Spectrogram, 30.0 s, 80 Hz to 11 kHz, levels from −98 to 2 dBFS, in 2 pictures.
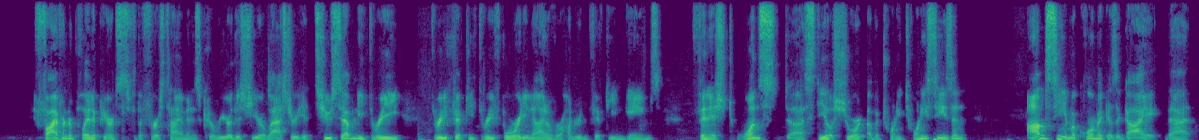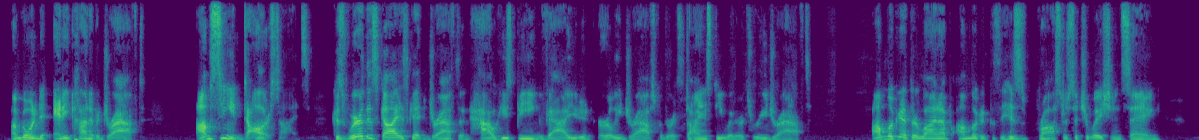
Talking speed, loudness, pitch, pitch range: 170 wpm, -28 LUFS, 105 Hz, 90-125 Hz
